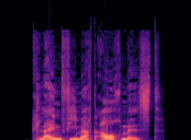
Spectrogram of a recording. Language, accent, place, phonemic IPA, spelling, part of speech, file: German, Germany, Berlin, /ˈklaɪ̯nfiː maxt ˈaʊ̯x mɪst/, Kleinvieh macht auch Mist, proverb, De-Kleinvieh macht auch Mist.ogg
- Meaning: many a mickle makes a muckle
